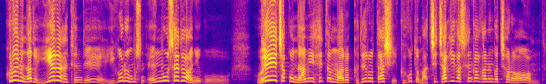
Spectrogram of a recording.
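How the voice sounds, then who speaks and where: Animated woman storyteller, dry close voice. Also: high voice, no echo. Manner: animated storytelling, acting out quoted lines. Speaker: story channel narrator. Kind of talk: reading online posts aloud as a story.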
